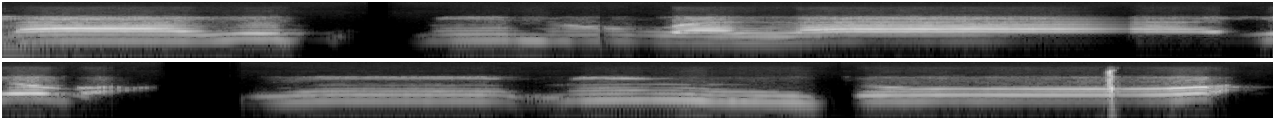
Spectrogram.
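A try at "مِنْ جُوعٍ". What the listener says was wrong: Ya, itu bagus tuh. Cuman kurang neken aja. Menjur, jur, ya, dilatih lah gitu. La yusminu wa la yughni min ju'.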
